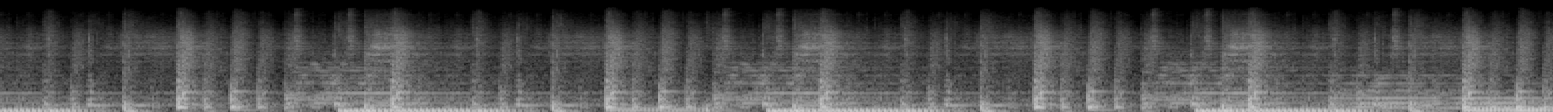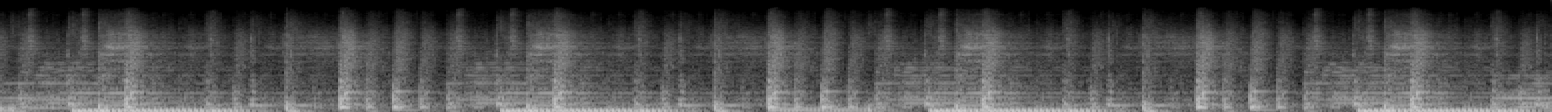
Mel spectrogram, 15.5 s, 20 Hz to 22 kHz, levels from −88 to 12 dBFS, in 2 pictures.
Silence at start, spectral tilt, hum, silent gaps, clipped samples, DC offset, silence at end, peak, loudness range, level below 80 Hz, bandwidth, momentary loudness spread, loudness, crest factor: 0 s; -6.5 dB/octave; none; none; under 0.1%; under 0.1%; 0 s; 0 dBFS; 2 LU; -20 dBFS; 11 kHz; 9 LU; -19 LUFS; 16 dB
